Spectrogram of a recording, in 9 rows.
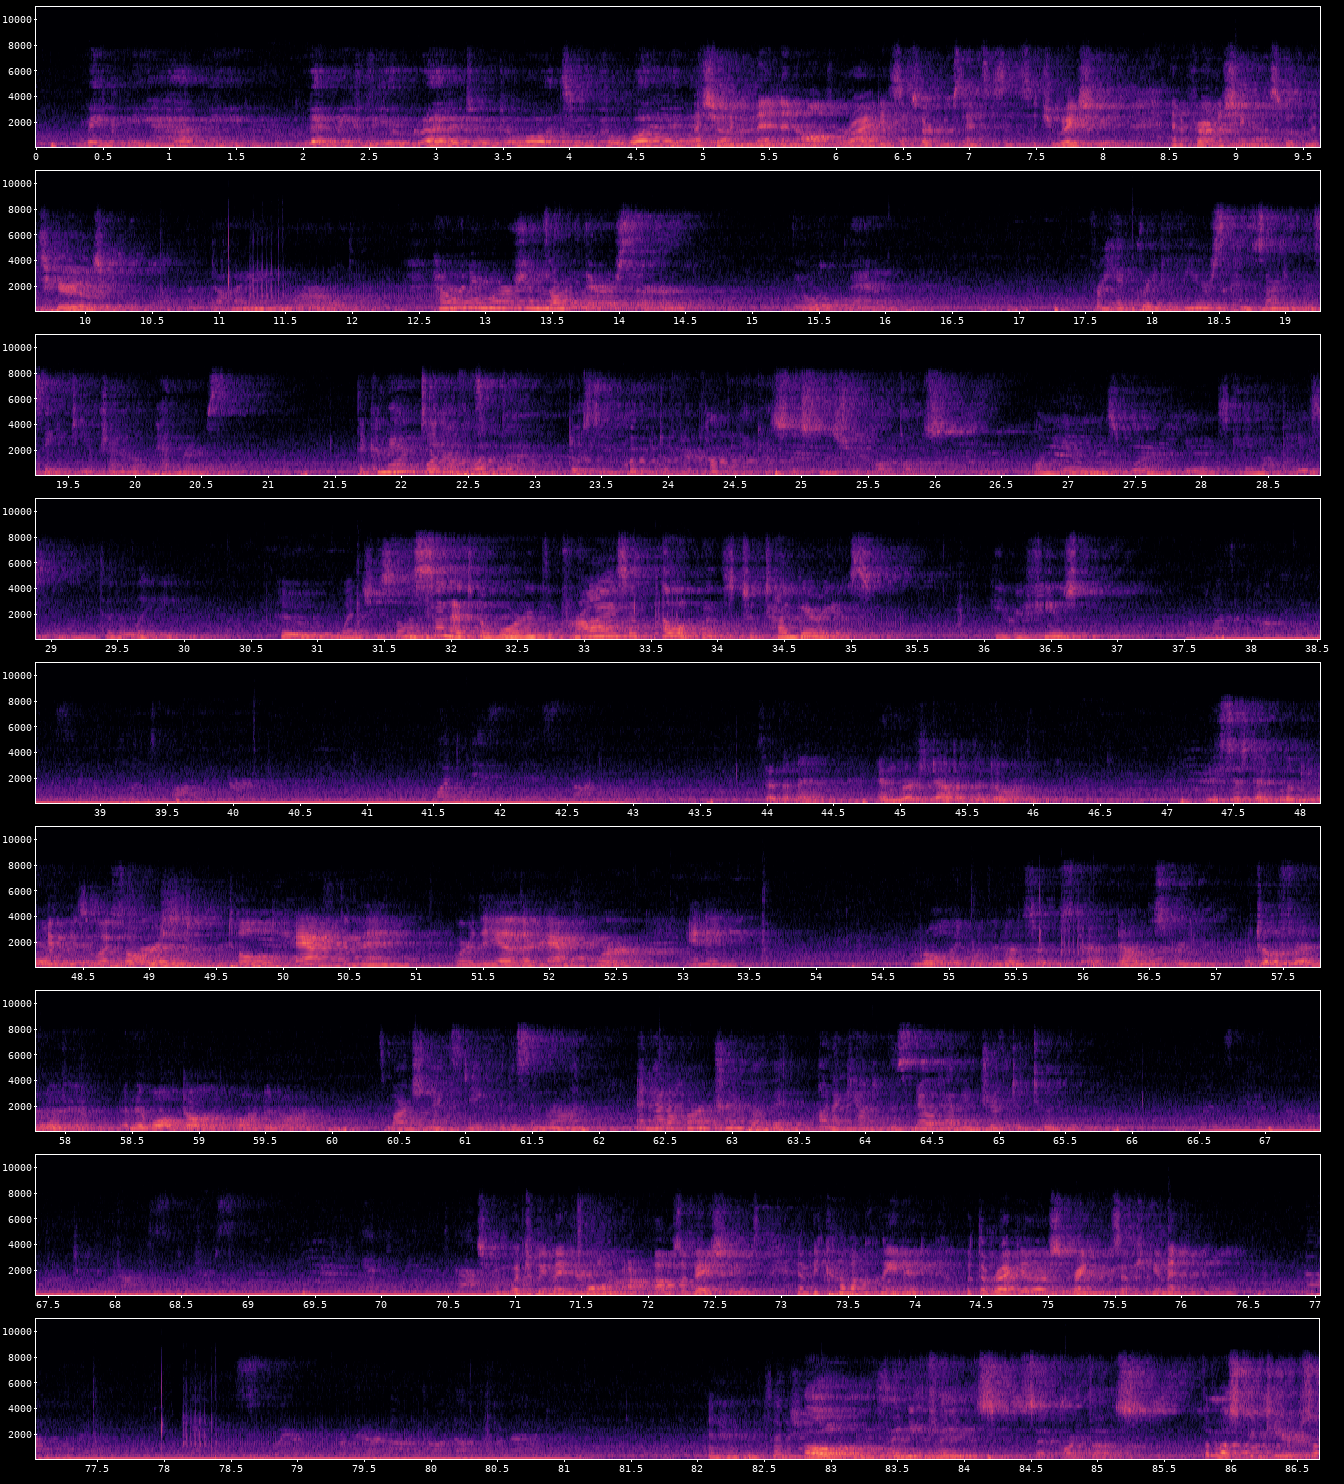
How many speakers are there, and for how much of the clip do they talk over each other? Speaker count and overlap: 10, about 6%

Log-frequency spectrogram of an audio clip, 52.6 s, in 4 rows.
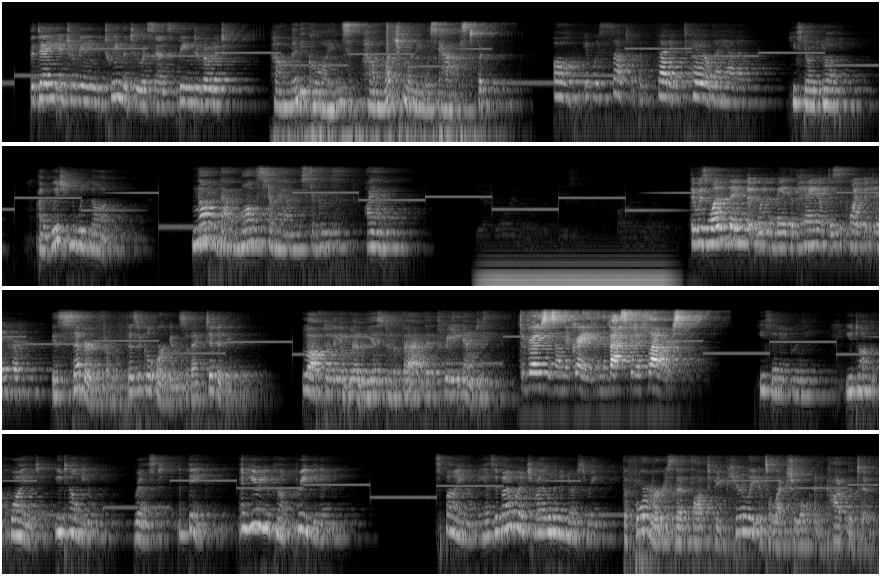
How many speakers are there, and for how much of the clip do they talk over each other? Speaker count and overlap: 10, no overlap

